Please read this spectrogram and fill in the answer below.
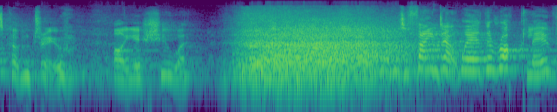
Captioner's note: audience laughs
